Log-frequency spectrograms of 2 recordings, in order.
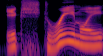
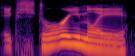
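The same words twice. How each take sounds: First: It is said in his normal voice. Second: It is said in a deep voice.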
